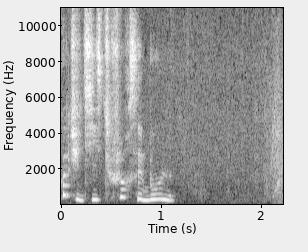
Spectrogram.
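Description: A woman talks with animation into a close microphone.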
